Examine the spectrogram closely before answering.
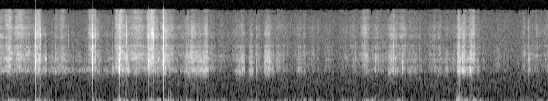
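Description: Rubbing and knocking noise from a GoPro worn by a cat as it moves close against weathered wooden boards and past twigs: irregular sharp clicks and scrapes, thickest in the first few seconds, with another burst about seven seconds in.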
